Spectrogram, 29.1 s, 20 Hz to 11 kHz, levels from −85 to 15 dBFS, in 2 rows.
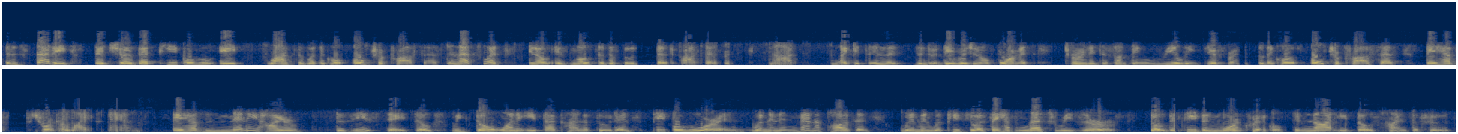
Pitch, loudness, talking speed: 250 Hz, -22 LUFS, 200 wpm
